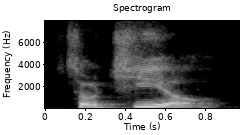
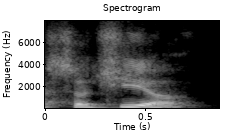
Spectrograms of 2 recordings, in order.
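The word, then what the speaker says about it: Xochitl: Her name is Sochil, but it's spelled with an X, XO something or other with a T. Right. So Sochil.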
